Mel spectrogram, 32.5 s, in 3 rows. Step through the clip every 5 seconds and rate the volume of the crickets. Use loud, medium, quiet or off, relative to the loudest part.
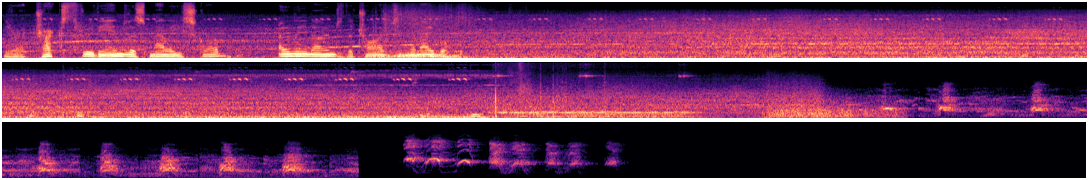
quiet, medium, loud, loud, off, off, off.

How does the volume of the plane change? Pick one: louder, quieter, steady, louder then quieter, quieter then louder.
louder then quieter.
